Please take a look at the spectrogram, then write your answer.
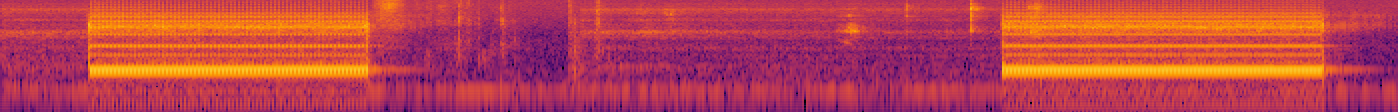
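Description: An outgoing phone call ringing on the line: two long, buzzy ringback tones about four seconds apart, with only faint hiss and a low hum in between and no one answering.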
